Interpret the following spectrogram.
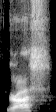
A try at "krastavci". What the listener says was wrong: Kras, which is a K. Kras.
